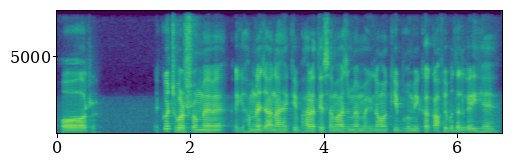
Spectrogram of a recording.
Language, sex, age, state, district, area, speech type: Hindi, male, 18-30, Rajasthan, Jaipur, urban, spontaneous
